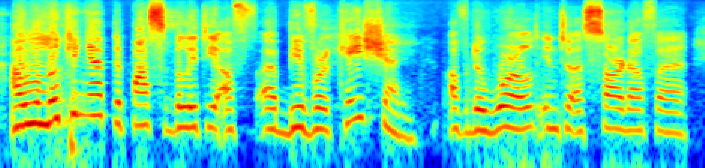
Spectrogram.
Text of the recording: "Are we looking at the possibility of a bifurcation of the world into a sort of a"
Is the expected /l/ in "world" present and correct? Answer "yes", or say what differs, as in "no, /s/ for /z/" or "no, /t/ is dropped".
yes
